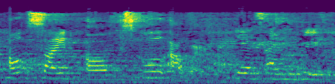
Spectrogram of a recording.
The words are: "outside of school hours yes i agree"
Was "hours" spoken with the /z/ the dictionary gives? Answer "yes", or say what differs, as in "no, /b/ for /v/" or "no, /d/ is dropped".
no, /z/ is dropped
